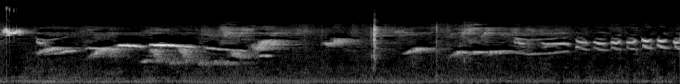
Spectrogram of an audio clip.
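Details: Song of an albino white-rumped shama: rich, varied whistled phrases, slurred and gliding, a sharp click midway, ending in a fast series of evenly repeated short notes.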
